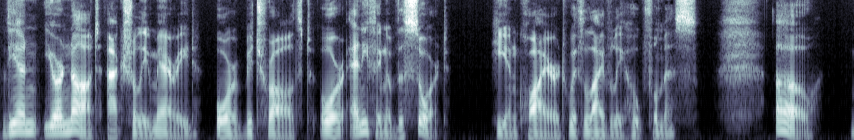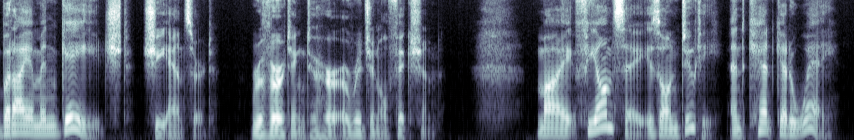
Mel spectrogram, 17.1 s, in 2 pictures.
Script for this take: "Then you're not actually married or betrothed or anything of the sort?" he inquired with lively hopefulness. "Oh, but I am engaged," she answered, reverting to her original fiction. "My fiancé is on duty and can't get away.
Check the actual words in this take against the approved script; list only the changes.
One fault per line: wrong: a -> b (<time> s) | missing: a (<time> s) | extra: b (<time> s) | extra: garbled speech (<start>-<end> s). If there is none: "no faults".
no faults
